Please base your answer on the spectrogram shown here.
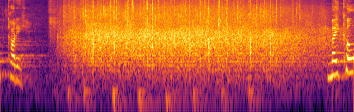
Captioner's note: applause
